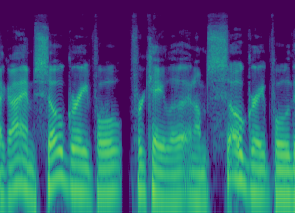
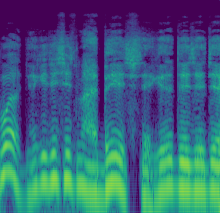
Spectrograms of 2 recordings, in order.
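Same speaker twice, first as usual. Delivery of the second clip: mock wasted, drunk-sounding voice. Retelling how a brother talked when messed up: imitating someone talking wasted. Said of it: "This is how he talks when he's all fucked up".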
